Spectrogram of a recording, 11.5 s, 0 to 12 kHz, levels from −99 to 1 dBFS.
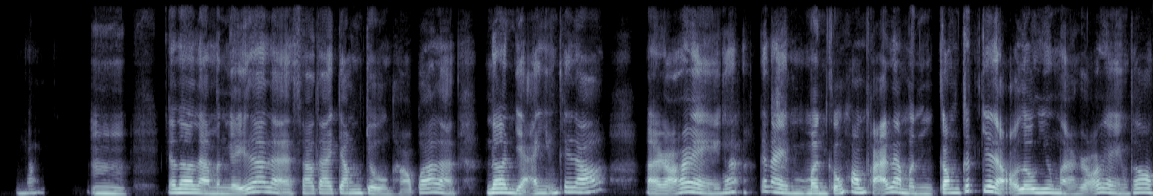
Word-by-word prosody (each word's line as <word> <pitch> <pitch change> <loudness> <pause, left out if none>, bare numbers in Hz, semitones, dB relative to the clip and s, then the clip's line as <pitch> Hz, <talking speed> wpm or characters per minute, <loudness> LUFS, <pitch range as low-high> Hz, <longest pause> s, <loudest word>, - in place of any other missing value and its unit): Đó. 210 +2 -11 0.6
Ừm, 195 -3 -4 0.4
cho 240 - 0
nên 240 -1 +5
là 200 -2 +4
mình 190 -1 -5
nghĩ 170 -1 +1
á 295 +4 +1
là, 255 -3 -1
sao 215 -1 -5
ta, 220 -1 -1
trong 220 0 -3
trường 175 -5 -2
học 160 0 -9
á 255 +2 +1
là 250 - -2 0.3
nên 250 +1 +4
dạy 195 0 -2
những 220 +3 -4
cái 285 +2 -3
đó 285 +8 0 0.4
là - - +1
rõ - - +2
ràng 255 -6 +1
á. 260 +4 -4 0.2
Cái 320 - -6
này 255 -6 +1
mình 205 -1 -1
cũng 210 +2 +2
hông 260 -1 +4
phải - - +3
là 280 -1 +3
mình 190 -6 -4
công 240 +1 +4
kích 335 +5 -2
chế 325 -1 +4
độ - - +2
luôn, 235 +1 +5
nhưng 240 -1 +2
mà 195 -5 -3
rõ 180 +7 -3
ràng, 225 -8 -3
phải 245 +5 -2
hông? 255 -2 +1
230 Hz, 230 wpm, -24 LUFS, 200-255 Hz, 0.6 s, nên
